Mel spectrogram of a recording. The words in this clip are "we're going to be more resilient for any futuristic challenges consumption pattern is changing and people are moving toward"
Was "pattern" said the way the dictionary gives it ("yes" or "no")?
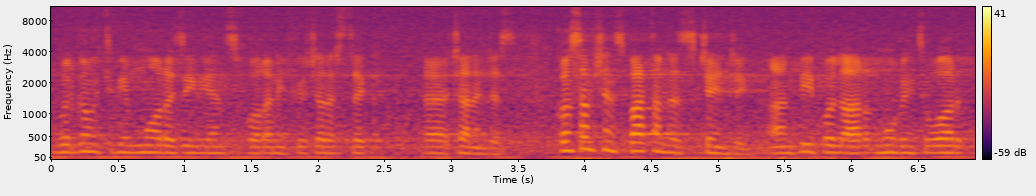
no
